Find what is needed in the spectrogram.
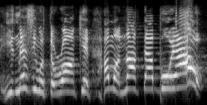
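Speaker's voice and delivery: high-pitched, reenacted furious outburst; upset rant. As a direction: rant like a father at his limit. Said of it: "I finally got upset".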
